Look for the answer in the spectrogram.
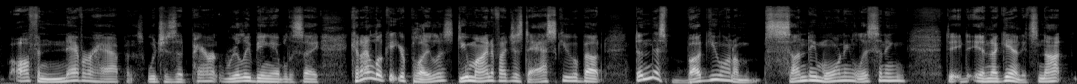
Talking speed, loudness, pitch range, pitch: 230 wpm, -18 LUFS, 125-170 Hz, 145 Hz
